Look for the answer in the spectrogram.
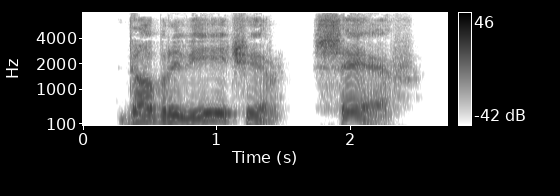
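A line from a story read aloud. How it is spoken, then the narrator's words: Hoarse bass babble. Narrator (Russian): Пролепетал снова хриплым басом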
